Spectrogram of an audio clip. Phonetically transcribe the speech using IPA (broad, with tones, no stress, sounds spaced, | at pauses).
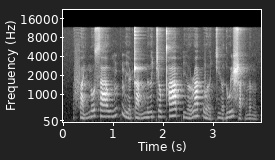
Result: f a˨˩˨ j n o˧˥ s aː˧ w ŋ ə˦˥ k̚ n i˨˩˨ ə̯ ʈ a˨˩˨ ŋ n ɨ˧˥ ə̯ c ə˧ w t̪ʰ aː˦˥ p̚ ʔ i˨˩ ə̯ ɹ a˦˥ k̚ v əː˨˩˨ c i˨˩ ə̯ ɗ u˧˥ j ʂ a˨˩ k̚ n ə˨˩ ŋ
